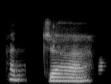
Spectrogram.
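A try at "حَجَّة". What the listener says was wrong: Hajja. Don't give it mad. Don't stretch it. No mad. Hajja. Hajja.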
